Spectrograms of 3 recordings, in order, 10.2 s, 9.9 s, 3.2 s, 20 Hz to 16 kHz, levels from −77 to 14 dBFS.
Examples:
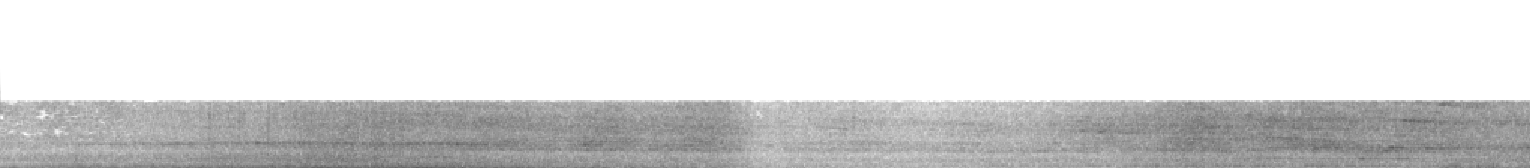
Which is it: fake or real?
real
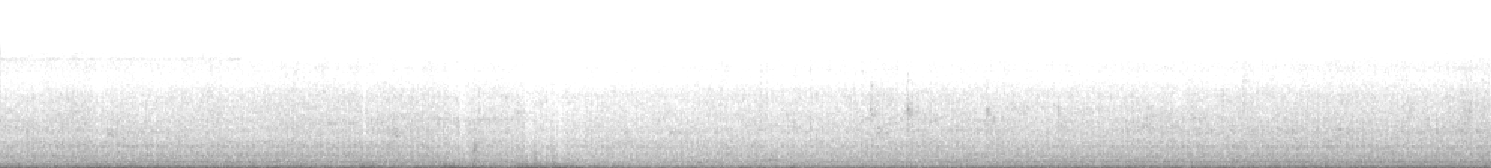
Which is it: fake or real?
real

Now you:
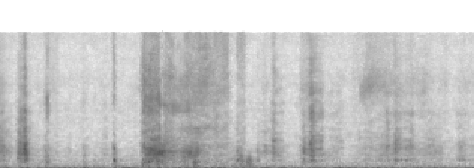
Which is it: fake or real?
fake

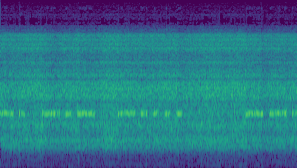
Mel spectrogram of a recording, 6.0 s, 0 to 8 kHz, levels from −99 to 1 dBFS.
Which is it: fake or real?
real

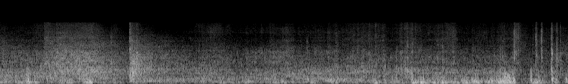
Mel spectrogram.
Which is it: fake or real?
fake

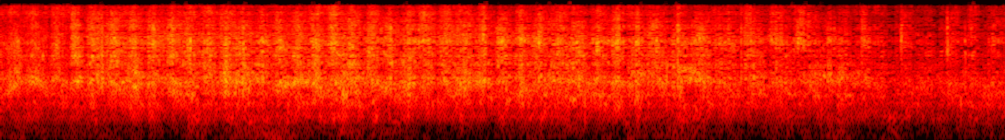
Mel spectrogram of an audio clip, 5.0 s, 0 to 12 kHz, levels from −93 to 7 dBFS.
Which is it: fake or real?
fake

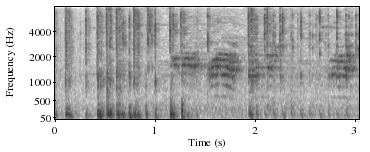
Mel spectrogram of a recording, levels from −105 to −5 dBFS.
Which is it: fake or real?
real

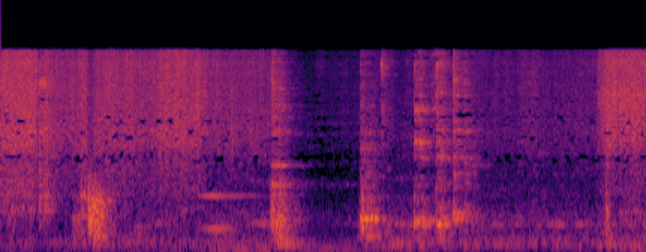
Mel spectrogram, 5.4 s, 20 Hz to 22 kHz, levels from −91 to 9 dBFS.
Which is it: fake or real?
real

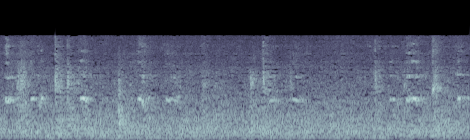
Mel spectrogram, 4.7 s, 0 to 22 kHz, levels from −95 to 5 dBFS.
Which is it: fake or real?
fake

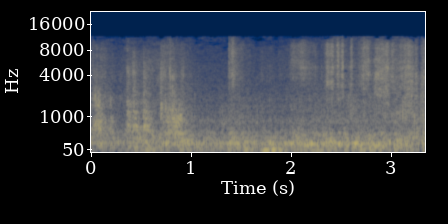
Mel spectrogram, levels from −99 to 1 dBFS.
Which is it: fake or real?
fake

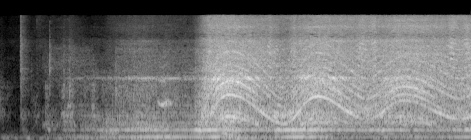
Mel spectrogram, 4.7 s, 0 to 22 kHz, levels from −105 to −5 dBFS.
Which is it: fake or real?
fake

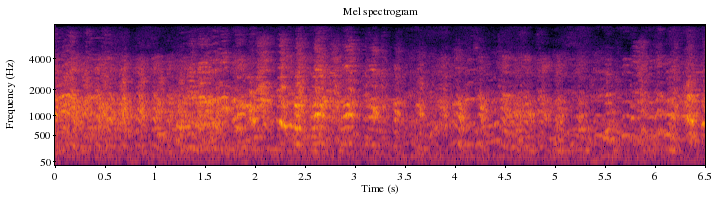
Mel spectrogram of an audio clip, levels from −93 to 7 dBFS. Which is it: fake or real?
real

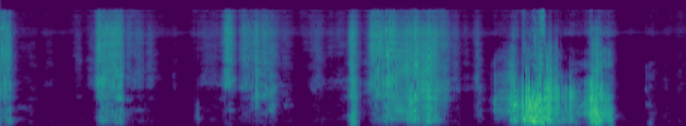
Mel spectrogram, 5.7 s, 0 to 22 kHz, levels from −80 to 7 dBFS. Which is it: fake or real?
fake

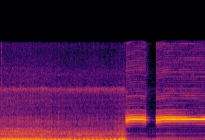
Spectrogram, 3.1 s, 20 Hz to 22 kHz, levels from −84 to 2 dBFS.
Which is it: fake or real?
real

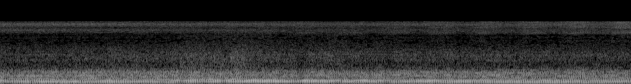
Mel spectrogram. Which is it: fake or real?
real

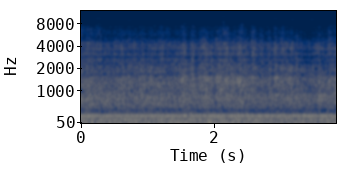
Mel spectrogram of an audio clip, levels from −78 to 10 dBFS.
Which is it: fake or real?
real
